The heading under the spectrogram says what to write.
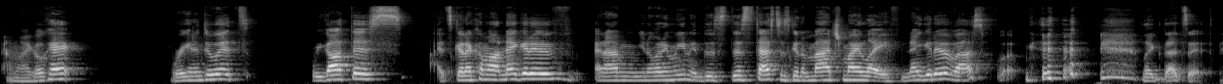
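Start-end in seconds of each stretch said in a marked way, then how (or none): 0.4-10.2 pumped-up, willing the test negative; forced positivity. Retold or imitated. To her best friend on the phone before the result, loud and pumped up. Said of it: "I'm actually trying to be positive". 10.3-11.4 short high burst of laughter; real laugh. Real, not acted. Laughing at her own joke to her friend, a high burst of laughter.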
